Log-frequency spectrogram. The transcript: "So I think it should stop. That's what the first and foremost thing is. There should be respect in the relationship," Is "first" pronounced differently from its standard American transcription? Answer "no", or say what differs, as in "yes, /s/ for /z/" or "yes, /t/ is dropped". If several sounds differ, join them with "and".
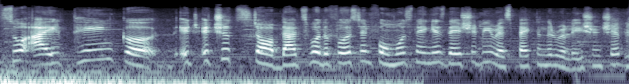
no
